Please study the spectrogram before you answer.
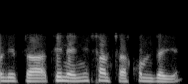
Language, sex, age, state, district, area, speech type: Bodo, male, 45-60, Assam, Baksa, rural, conversation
